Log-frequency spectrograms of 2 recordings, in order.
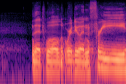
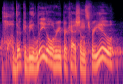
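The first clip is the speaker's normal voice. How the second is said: raised, mock-ominous warning; lightly acted scammer scare tactic, pitched up; alarmed scammer; 7 semitones higher than usual. Scammer threatens the old caller with legal trouble, mock alarm.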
